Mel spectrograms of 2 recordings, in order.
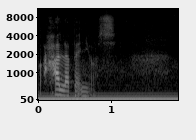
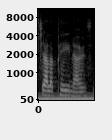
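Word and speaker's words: jalapeños: pick a quite tricky quite a tricky word there because it's got the NEA that we've literally just touched on as well so that jalapenos and up in yours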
